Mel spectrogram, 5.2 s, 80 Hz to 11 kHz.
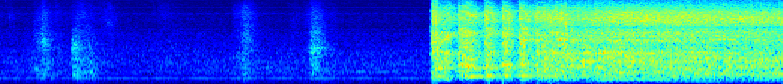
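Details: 2009 Toyota Camry with brand-new alternator fitted after whining old one, 12 V key-on engine-off: quick crank, clean catch, smooth steady idle with no stumbling or squeal; normal start and idle.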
